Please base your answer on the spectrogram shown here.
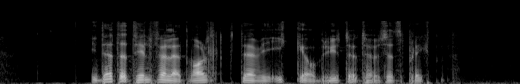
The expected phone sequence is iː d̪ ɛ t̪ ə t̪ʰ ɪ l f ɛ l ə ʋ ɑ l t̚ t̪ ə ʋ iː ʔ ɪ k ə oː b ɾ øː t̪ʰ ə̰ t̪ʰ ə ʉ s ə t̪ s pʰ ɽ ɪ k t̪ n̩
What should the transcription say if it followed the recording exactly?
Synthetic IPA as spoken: iː d̪ ɛ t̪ ə t̪ʰ ɪ l f ɛ l ə ʋ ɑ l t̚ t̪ ə ʋ iː ʔ ɪ k ə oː b ɾ yː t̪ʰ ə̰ t̪ʰ ɑ ʉ s ə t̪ s pʰ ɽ ɪ k t̪ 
